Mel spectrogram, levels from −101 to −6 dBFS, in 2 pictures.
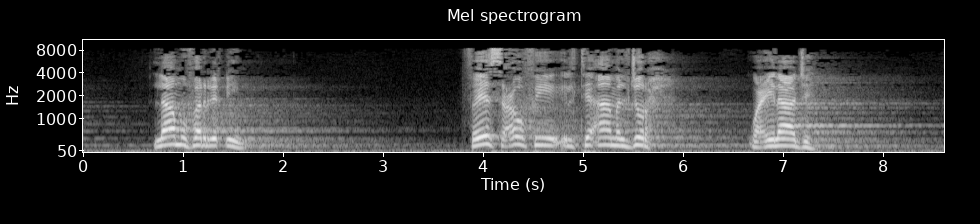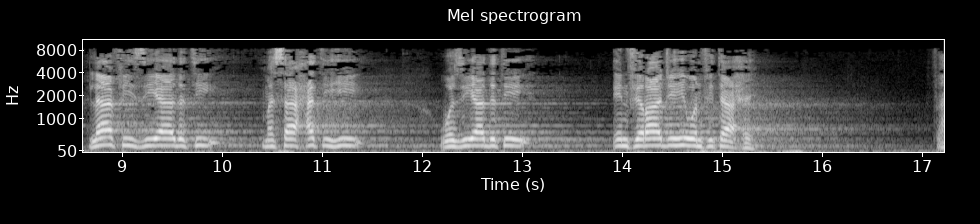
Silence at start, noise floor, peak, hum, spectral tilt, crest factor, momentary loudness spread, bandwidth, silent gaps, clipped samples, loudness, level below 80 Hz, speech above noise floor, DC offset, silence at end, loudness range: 0.7 s; -54 dBFS; -4 dBFS; none; -3.5 dB/octave; 18 dB; 21 LU; 8.8 kHz; none; under 0.1%; -19 LUFS; -48 dBFS; 35 dB; under 0.1%; 0 s; 4 LU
